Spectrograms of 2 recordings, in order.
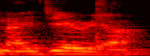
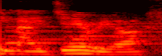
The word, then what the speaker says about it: Nigeria: Just because if you're in France and you're speaking French, you're not going to say Nigeria. You say Nigeria.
